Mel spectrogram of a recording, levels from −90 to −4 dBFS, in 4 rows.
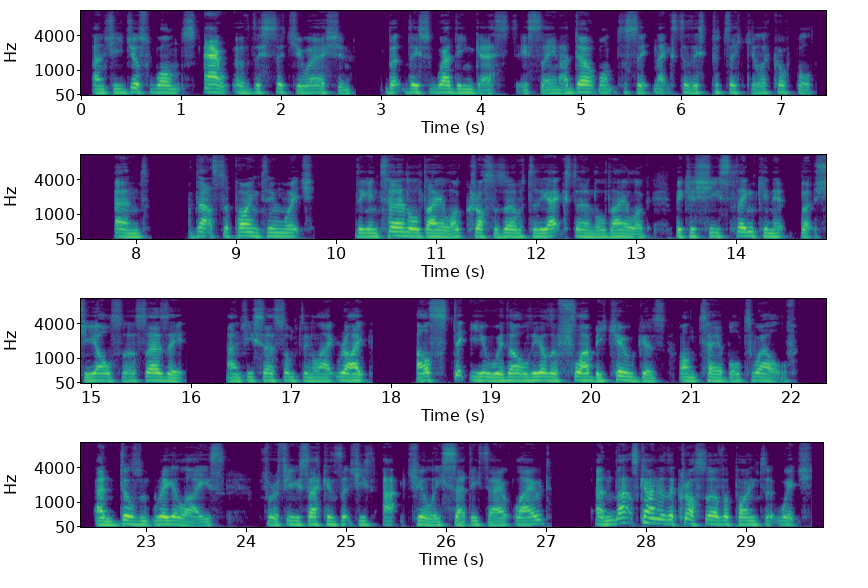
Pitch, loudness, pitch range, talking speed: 135 Hz, -29 LUFS, 130-145 Hz, 180 wpm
